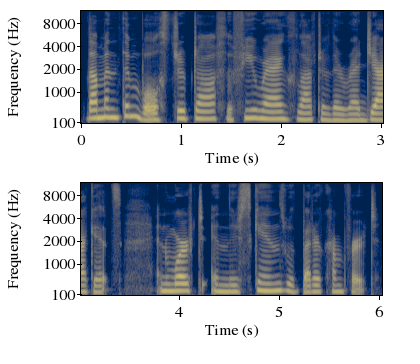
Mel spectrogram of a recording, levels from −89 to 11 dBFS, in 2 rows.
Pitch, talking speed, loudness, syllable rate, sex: 210 Hz, 210 wpm, -18 LUFS, 4.9 syllables/s, female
